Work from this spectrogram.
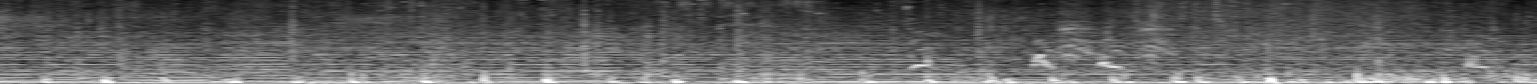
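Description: Horse hooves clip-clop in a video game, a quiet, continuous patter of hoofbeats over low background rumble, with a faint whinny-like cry partway through.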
